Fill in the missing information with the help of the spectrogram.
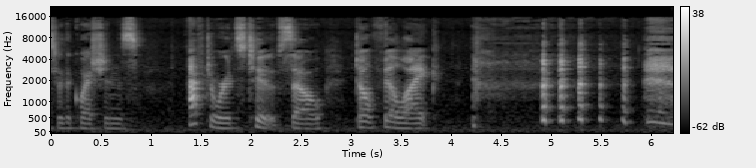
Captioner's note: chuckles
